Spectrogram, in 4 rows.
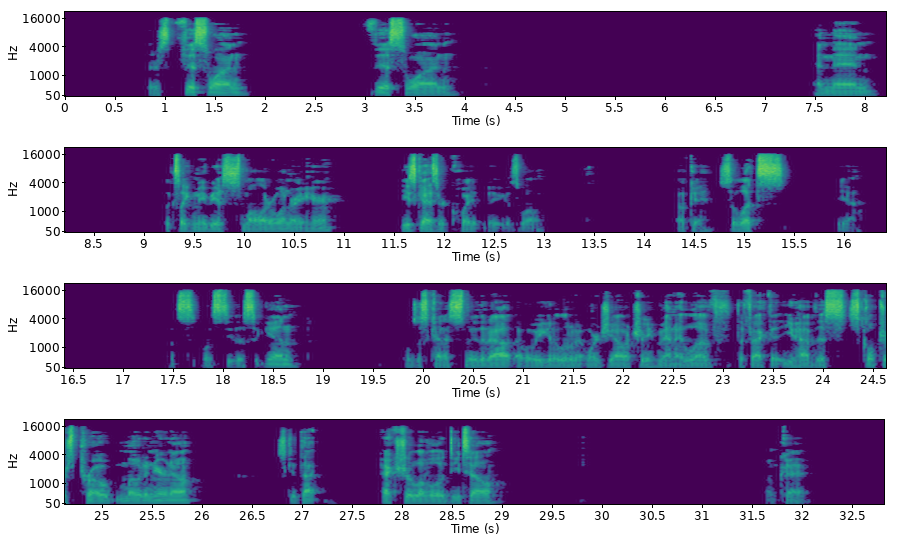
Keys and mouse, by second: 6.9 right click, 12.7 right click, 14.5 right click, 17.8 right click, 19.1 right click, 21.3 right click, 22.6 right click, 26.4 right click, 32.5 right click.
